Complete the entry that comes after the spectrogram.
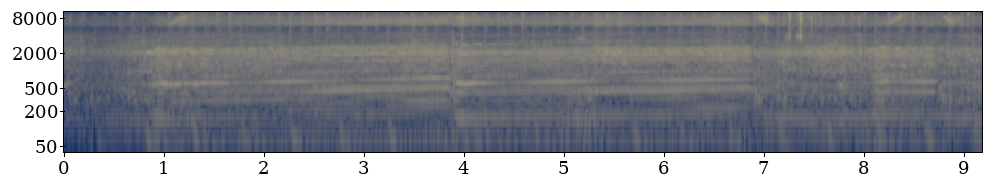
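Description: Touring cars race in The Crew Motorfest, their engines loud and continuous, pitch climbing and dropping through gear changes, with brief tire squeal mixed in.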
